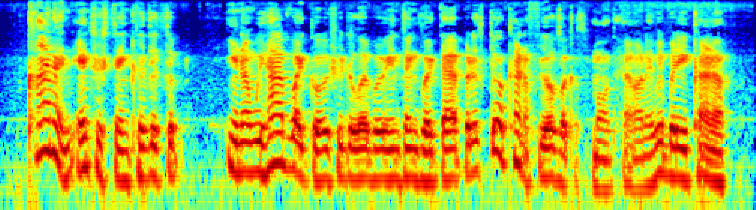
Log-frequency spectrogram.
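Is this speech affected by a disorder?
Yes: hearing loss; right ear cochlear implant at Johns Hopkins Baltimore, barely any prior right-ear hearing, quad cane 8 years.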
